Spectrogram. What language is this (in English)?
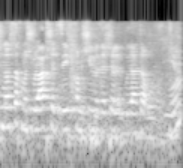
Hebrew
